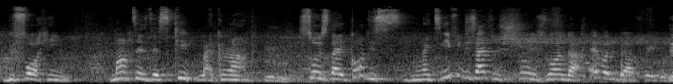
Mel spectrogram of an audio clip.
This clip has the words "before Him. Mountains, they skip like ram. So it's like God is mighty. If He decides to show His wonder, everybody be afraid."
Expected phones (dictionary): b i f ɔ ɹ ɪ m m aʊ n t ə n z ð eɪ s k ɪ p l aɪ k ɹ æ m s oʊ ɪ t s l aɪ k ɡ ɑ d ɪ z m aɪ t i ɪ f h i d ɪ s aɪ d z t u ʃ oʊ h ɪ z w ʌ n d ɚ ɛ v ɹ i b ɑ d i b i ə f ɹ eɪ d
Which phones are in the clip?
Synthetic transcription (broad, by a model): b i f ɔ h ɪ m m aʊ n t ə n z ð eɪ s k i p l aɪ k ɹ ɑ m s oʊ ɪ t s l aɪ k ɡ ɑ d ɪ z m aɪ t i ɪ f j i d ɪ s aɪ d t u ʃ oʊ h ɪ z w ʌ n d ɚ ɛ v i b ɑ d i b i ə f ɹ eɪ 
